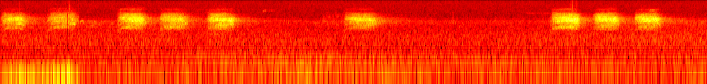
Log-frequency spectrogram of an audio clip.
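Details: Bald eagle on a live nest camera at Big Bear: grouped high piping notes, two, then three, a single note, and a final trio, separated by short quiet gaps.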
